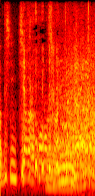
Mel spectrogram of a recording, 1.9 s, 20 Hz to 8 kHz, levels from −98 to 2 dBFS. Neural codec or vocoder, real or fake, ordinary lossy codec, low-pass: none; real; none; none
